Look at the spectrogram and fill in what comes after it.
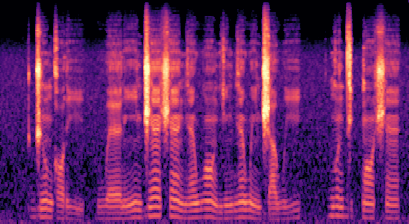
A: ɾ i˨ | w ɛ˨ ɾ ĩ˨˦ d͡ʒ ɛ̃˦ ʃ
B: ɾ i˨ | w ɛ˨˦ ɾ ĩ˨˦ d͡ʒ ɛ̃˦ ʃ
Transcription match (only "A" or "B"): A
